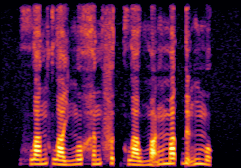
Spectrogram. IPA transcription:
h w a˨˦ n k w a˨˩ j ŋ o˧ h ə˨˦ n f ə˦˥ t̚ h w a˨˩ w m a̰˧˥ ŋ m a˦˥ t̚ ɗ ɨ̰˧˥ ŋ m o˨˩ k̚

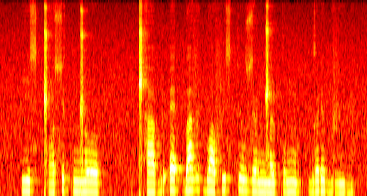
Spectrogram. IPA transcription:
i s ɡ͡ǁ ɔ s ʏ k ŋ͡ǁ o | ǁʰ a b ʏ ʔ ɛ ʔ ɡ͡b a v ʏ b ɒ f i s k ʏ w z ə˞ ŋ͡ǁ ə˞ k o ŋ ɔ k ɡ ə˞ ɾ ʏ b v i b

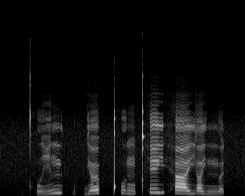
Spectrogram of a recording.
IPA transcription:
kʷʰ iː˨˥ n̪ ɵ˧ t̚ ɐ˨ k̚ j œː˥ p̚ kʷʰ ɐ˧ ŋ pʰ e˥ j h aː˧ j ɐ˨ j n̪ ɵ˨ t̚

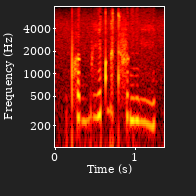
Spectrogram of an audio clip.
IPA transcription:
pʰ ə ɡ bʱ i t ɡ ʏ t f ʏ ɡ ŋ i̤

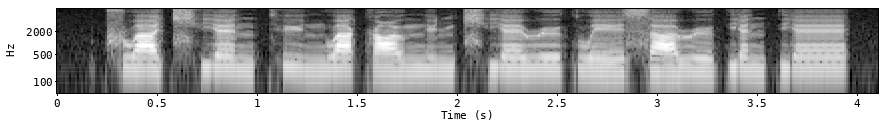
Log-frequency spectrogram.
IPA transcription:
ʈ͡ʂ w ä˦ t͡ɕʰ j ɛ˥˨ n t̪ʰ y˥˨ n̪ w ä˦ k ɑ˨˦ ʊ̯ n̪ y˨˦ n t͡ɕʰ j ɛ˦ ɻ ɻ̩˦ t̪ w e˨˦ ɪ̯ s ä˨˦ ɻ ɻ̩˨˦ t̪ j ɛ˧ n t̪ j ɛ˦

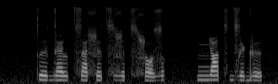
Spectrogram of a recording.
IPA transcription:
t̪ ɘ d æ l t͡s a ɬ ɘ t͡s ɮ ə t͡s ɬ ɔ z | ɲ ɑ t͡s d͡z ɘ ɖ ø

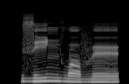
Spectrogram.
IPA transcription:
z i ɲ v ɔ v ø

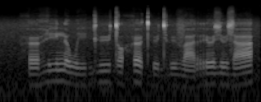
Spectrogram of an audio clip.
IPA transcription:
h œ ɦ i n ə w i ɡʱ y d ɔ h œ t̪ʰ y dʱ y v a r ø z y z a

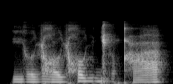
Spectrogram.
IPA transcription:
j ɵ ʎ ʁ ʊ ʎ χ u ʎ ɟ i ʎ qʰ a

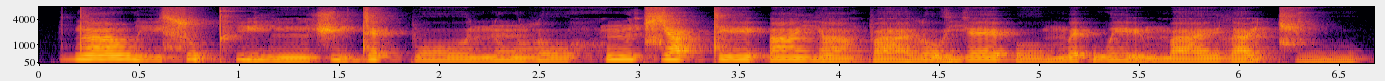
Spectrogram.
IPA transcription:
d ã˦ w i˨ sʰ ṵ˦˨ kʰ ḭ˦˨ j ĩ˨ ʃ ḭ˦˨ d ɛ˦ ʔ p o˨ ʊ̯ n ũ˨ l o˨ h ũ˦ t͡ɕ ä˦ ʔ t e˦ ʔ ã˦ j ã˨ p ä˨ l o̰˦˨ j ɛ˦ ʔ o˨ m ɛ˦ ʔ w ḛ˦˨ ɪ̯ m a˦ ɪ̯ l a̰˦˨ ɪ̯ t͡ɕ u˨

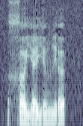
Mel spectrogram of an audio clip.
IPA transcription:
x ʌ j ɛ j ɪ v i ɾ ə

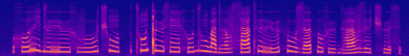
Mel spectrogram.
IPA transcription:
x o r i d ʉ r ʉː x v uː t͡ʃʰ ũ | tʰ õ ǃ ʉː s ẽː h u dʱ ũ w a dʱ ɐ v s a tʰ ɨ r ʉ θ u z ɐ θ u x ʉː ɡʱ a v z ɨ t͡ʃʰ ʉ s

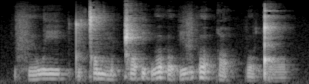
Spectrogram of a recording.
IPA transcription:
f ɨ˩˧ w i˧ | tʷ i˩ ǀ ɔ˥ mː o˧ ǁ ɔ˧˥ ʔ i˧ ʔ w o˥ ʔ o˩ ʔ i˧˥ v ʔ o˥ ʔ qʷ æ˩˧ ʔ pː o˩ ǃ ɔ˩

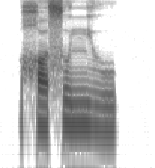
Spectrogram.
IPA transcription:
χ ɒ s u nʲ u

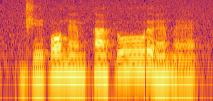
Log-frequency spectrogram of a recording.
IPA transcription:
d͡ʒ e˨ ɓ ɔ˧ n ɛ̃˧ m k ã˦˨ l ɗ oː˦ ɾ ə˨ ɾ ɛ̃˦ b ɛ̃˨˦

